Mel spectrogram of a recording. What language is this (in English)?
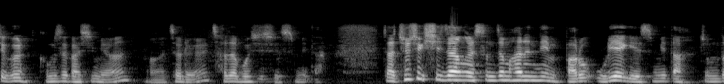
Korean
